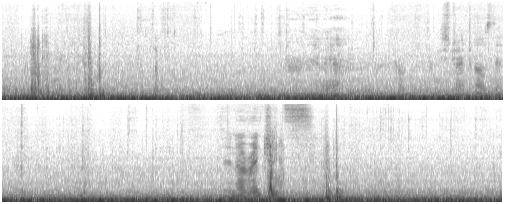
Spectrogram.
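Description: Car driving slowly along a narrow lane, heard from inside the cabin: a steady low rumble of engine and tyres, with a few light clicks and rattles.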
